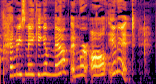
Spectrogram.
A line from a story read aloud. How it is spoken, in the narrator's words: They exclaimed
